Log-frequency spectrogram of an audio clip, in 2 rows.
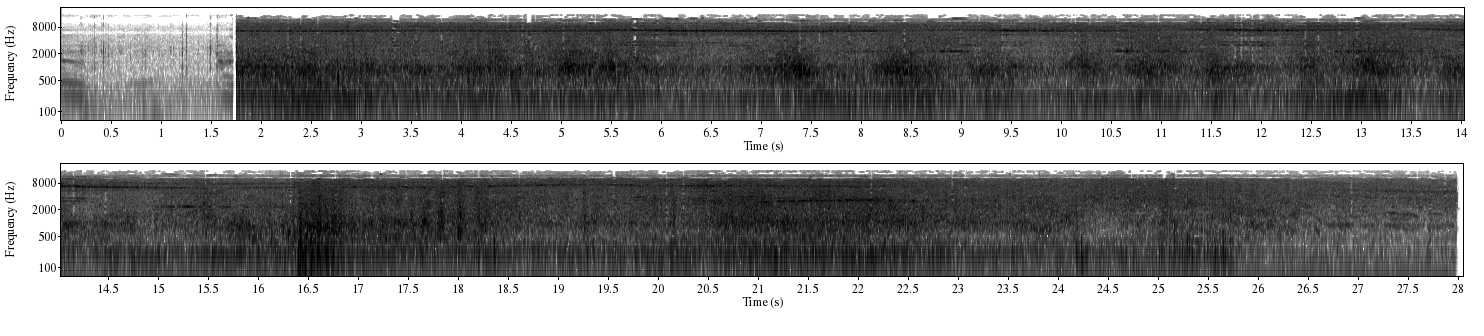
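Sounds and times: helicopter rotors and engines: 1.7s - 28.0s
heavy crash: 15.3s - 21.3s.

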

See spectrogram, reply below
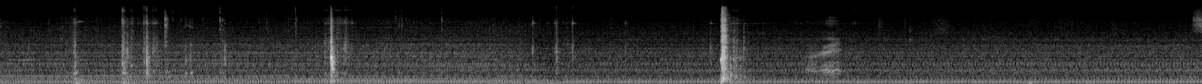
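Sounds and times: engine running hum: 0.0s - 12.0s.

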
